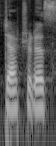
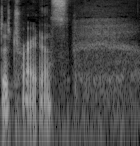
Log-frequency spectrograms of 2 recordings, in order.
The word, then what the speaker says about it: detritus: I always thought it was detritus, and then I've heard it pronounced detritus.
